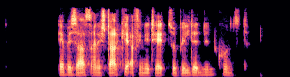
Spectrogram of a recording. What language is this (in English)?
German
